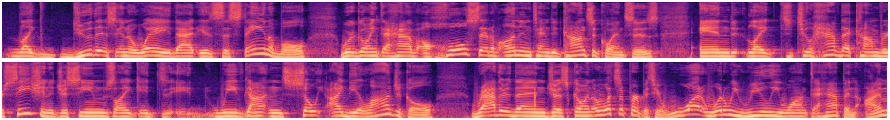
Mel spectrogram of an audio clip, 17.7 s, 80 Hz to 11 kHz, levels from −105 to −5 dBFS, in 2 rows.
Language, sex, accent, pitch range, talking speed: English, male, American, 130-175 Hz, 185 wpm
